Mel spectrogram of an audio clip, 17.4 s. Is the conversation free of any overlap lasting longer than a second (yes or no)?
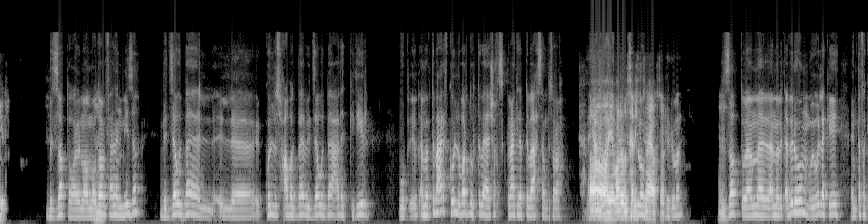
no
